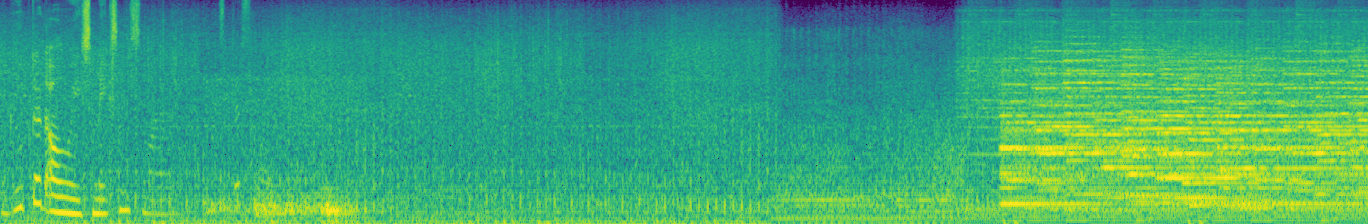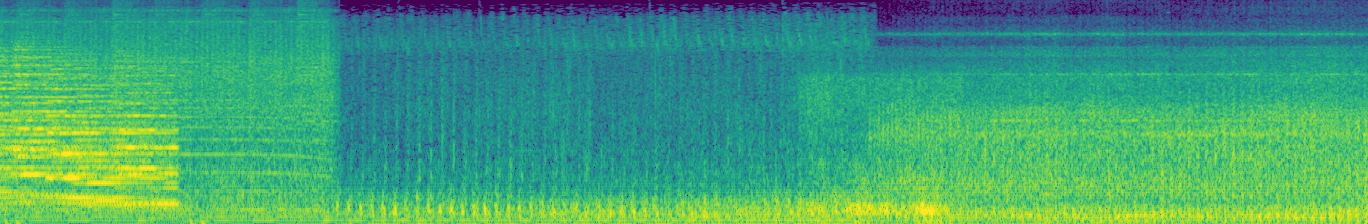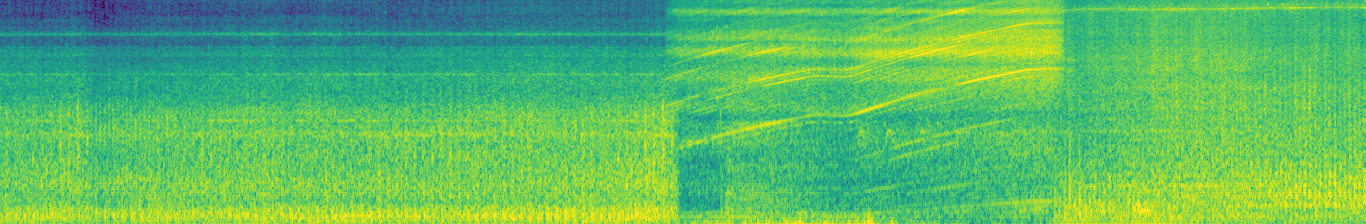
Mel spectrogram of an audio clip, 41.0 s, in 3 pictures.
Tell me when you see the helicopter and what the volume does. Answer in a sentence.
You can hear the helicopter from 0.0 to 40.9 s, getting louder.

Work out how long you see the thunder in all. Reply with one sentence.
You can hear the thunder for 5 seconds altogether.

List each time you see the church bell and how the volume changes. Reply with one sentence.
You can hear the church bell from 10.0 to 15.5 s, at a steady volume.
